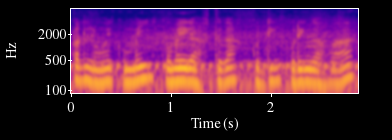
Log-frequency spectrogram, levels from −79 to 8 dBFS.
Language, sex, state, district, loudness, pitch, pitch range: Wancho, male, Arunachal Pradesh, Longding, -13 LUFS, 165 Hz, 155-175 Hz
